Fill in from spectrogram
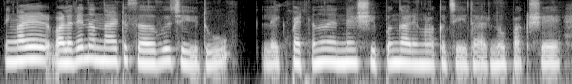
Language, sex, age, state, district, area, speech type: Malayalam, female, 30-45, Kerala, Wayanad, rural, spontaneous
